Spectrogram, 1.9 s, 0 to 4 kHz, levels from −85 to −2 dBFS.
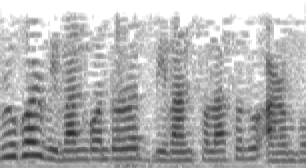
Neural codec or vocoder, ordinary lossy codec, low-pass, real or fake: none; none; 3.6 kHz; real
